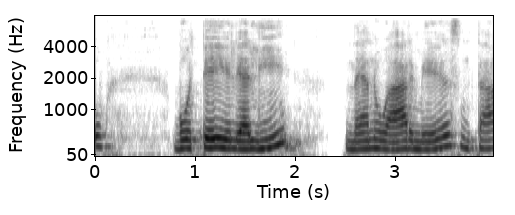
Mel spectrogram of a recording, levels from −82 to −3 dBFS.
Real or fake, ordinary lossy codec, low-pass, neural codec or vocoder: fake; none; 7.2 kHz; codec, 16 kHz, 4.8 kbps, FACodec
